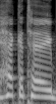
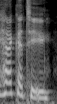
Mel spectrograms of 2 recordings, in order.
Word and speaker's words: Hecate: I also did not know that was how you pronounce her name. I always thought it was like Hecate, but like, you know, I went to I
